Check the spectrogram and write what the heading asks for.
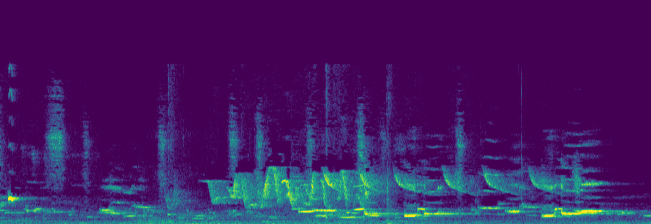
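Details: Yellow-faced Honeyeater near its nest at a school in Kellys Plains gives a quick buzzy chatter, then a run of sharp, down-slurred high notes about twice a second, over softer lower whistles.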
